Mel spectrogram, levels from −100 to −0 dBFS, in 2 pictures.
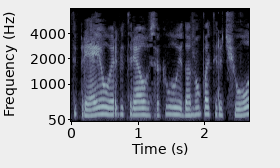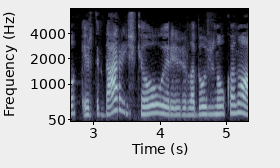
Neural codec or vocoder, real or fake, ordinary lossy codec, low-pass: vocoder, 22.05 kHz, 80 mel bands, HiFi-GAN; fake; MP3, 32 kbps; 7.2 kHz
